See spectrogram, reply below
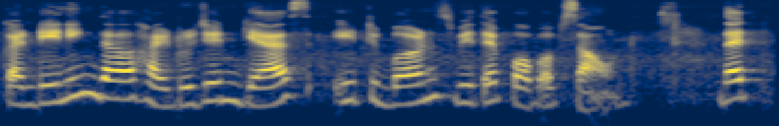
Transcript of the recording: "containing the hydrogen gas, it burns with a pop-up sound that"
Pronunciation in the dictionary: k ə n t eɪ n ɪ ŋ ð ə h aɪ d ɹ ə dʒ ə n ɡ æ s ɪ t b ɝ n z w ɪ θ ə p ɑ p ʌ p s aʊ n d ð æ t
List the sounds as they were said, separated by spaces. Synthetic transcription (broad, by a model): k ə n t eɪ n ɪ ŋ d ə h aɪ d ɹ ə dʒ ə n ɡ æ s ɪ t b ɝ n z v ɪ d ə p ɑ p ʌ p s aʊ n d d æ t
